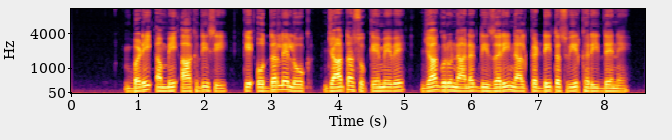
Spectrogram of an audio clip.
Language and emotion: Punjabi, neutral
